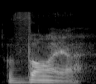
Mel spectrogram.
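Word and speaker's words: Vaea: This is my one, and I think that's pronounced via. This Mount Via, I think.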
